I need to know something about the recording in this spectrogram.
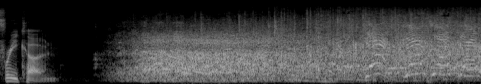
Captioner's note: laughter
